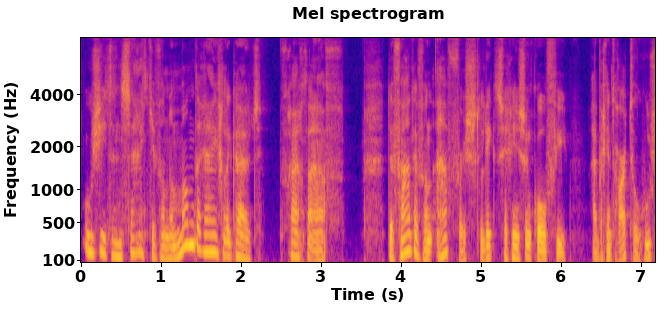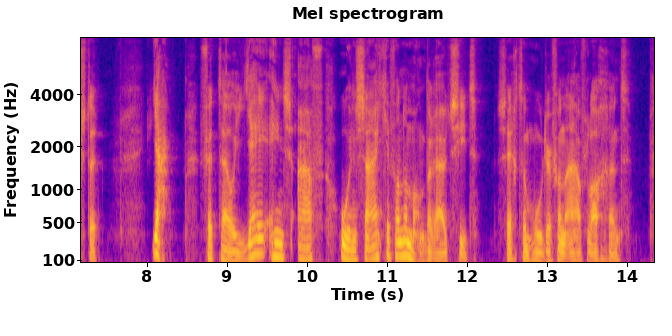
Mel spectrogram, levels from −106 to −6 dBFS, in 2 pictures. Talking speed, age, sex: 190 wpm, 50-69, male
